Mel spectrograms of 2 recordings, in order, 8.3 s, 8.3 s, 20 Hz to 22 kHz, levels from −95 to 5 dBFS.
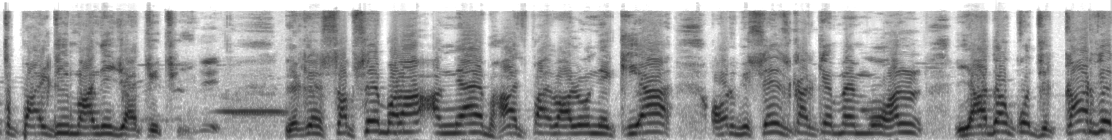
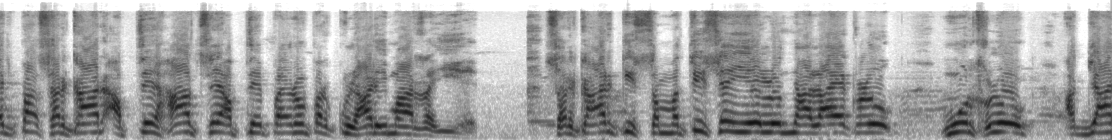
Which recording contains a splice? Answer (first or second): second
